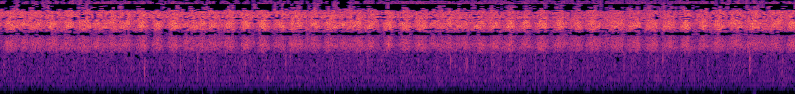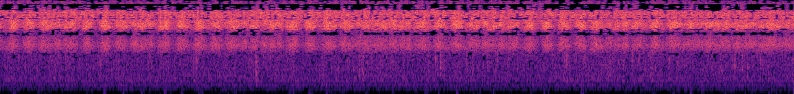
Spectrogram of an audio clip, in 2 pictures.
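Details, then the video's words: Many crickets and other insects chirp together as a constant, shrill, high drone, rapid pulses repeating around twice per second, even and unbroken from start to finish. "Cricket and Insect Sounds"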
